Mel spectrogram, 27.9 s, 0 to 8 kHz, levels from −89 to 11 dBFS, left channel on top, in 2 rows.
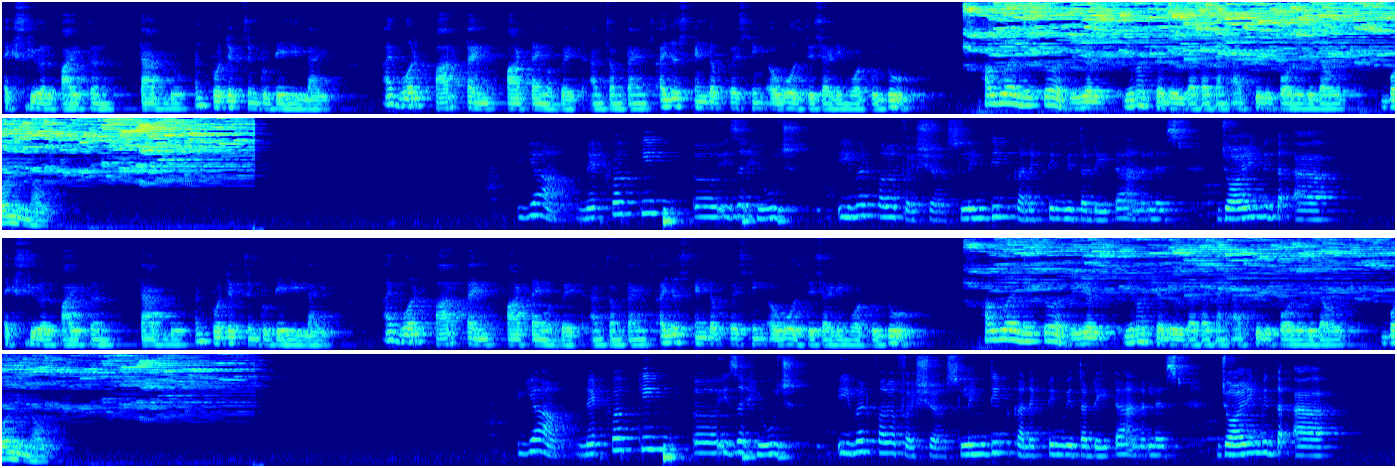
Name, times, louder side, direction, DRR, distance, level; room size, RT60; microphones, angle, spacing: voice 1, 0.0-1.1 1.4-3.3 3.8-9.1 9.8-13.4 13.8-14.4 18.8-18.9 20.5-20.7 21.3-21.4 21.7-21.8, left 1 dB, 20° left, 3 dB, 0.6 m, -45 dB
sound 1, 9.6-16.5, left 16 dB, 65° left, 0.3 m, -29 dB
voice 2, 19.1-21.9 22.3-27.2, right 2 dB, 30° right, 4 dB, 0.7 m, -52 dB
12.5 x 11.5 x 2.7 m, 0.75 s
head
